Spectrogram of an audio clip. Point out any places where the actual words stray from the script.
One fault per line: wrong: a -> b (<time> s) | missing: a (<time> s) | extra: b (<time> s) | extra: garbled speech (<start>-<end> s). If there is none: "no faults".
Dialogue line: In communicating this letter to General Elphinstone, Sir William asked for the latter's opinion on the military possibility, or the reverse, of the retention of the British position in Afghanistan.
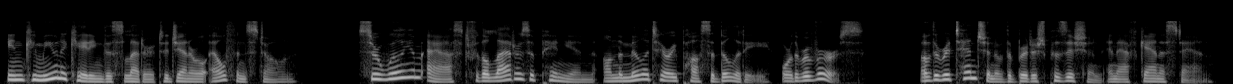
no faults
